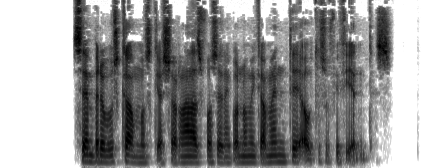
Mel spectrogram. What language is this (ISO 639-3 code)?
glg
